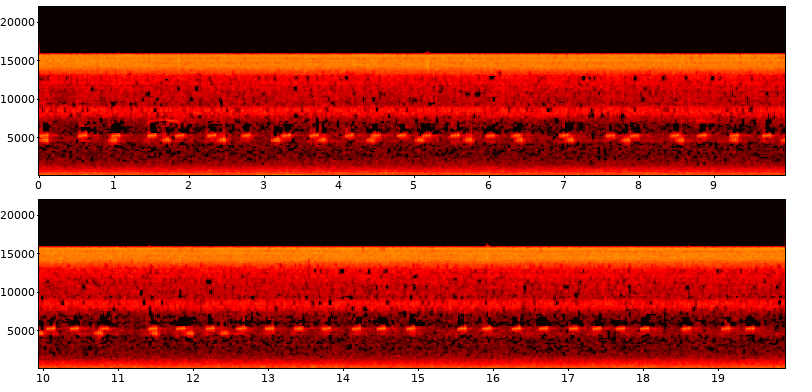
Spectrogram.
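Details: Cricket chorus over a golden wheat field in summer countryside, a long even train of high, short chirps pulsing roughly three times per second, with light breeze rumbling steadily underneath.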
